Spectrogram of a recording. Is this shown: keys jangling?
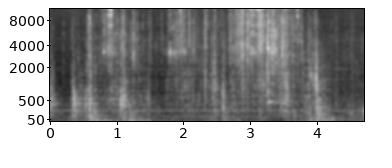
yes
